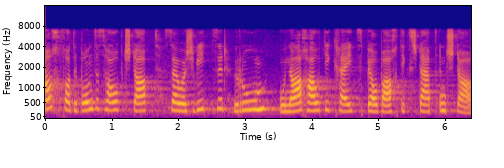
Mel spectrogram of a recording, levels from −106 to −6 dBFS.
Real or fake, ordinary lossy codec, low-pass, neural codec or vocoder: real; none; 7.2 kHz; none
